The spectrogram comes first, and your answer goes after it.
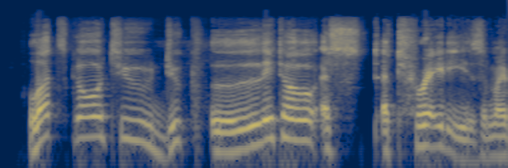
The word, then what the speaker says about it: Atreides: Let's go to Duke Leto Atreides. Am I pronouncing that correctly?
